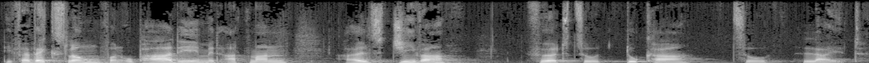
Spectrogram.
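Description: A man teaching a spoken lesson on yoga philosophy in a calm, measured way, often asking a soft "hm?". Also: on the high side. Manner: calm, measured, with frequent soft trailing drops and questioning "hm?". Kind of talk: spoken lesson on Vedanta terms.

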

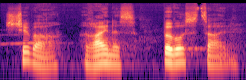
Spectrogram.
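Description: A man giving a calm spiritual talk to a live audience, speaking in a measured way with pauses and thoughtful hums. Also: medium pitch, gravelly, in a large hall. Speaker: spiritual teacher.

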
